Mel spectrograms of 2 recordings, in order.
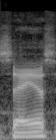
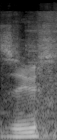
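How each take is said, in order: First: It is not said like the Greek god's name. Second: It is said like the Greek god's name. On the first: This is how the player himself says his name. The speaker calls it right. "His name is pronounced as Zeus" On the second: This follows the spelling of the Greek god's name. The speaker calls it wrong. "not Zeus, like the Greek god"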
